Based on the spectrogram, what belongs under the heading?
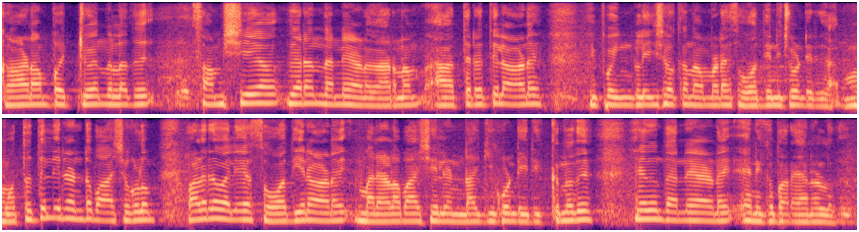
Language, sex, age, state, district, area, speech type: Malayalam, male, 18-30, Kerala, Kozhikode, rural, spontaneous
